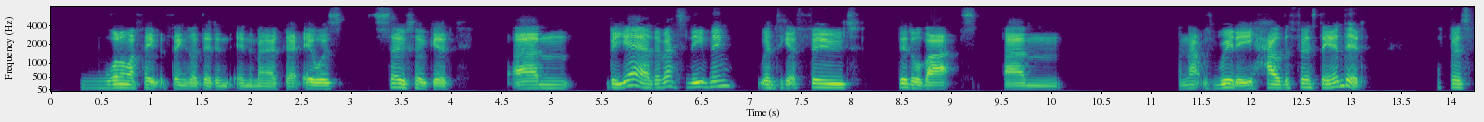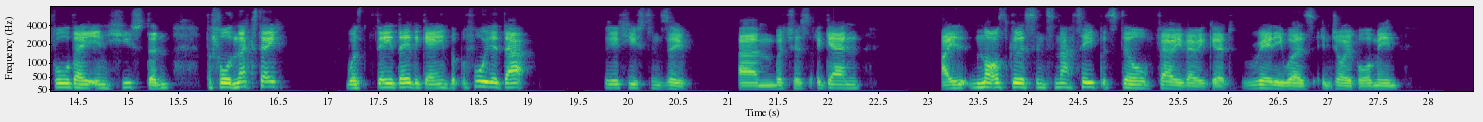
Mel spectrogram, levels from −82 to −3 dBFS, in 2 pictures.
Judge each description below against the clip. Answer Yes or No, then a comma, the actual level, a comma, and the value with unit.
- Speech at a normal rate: Yes, average, 180 wpm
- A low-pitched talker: Yes, low, 120 Hz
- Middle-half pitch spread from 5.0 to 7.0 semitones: Yes, average, 5.3 semitones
